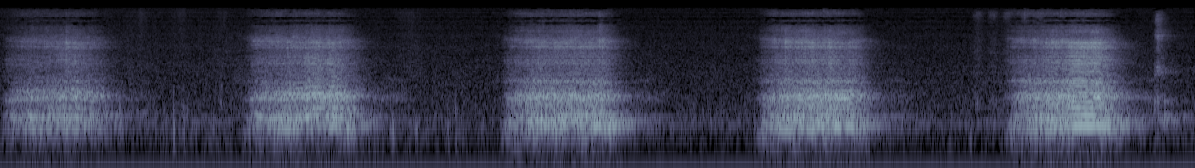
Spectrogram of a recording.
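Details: Snoring during sleep: noisy, rough breathing in slow regular cycles, about five in twelve seconds, with quiet pauses between.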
